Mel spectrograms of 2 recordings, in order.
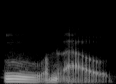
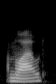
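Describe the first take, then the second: First: Softer, slow realization; ooh, drawn out slowly and quieter. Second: Said in the usual way. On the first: Real, not acted. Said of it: "Turn me down".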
